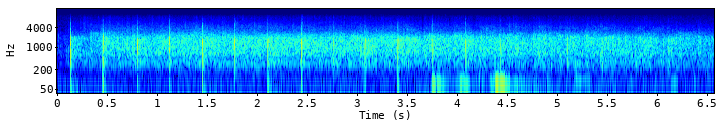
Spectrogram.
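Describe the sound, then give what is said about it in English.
Applause from an audience welcoming appeals court judge Paul Pressler at a Southern Baptist gathering: sustained, fairly even clapping with regularly spaced sharper claps standing out, continuing throughout without voices. “Let's give Judge Pressler a southeastern welcome.”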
